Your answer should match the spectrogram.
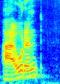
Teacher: Y ahora, si hacemos la unión de palabras, I wouldn't, la I, la hacemos una A prácticamente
